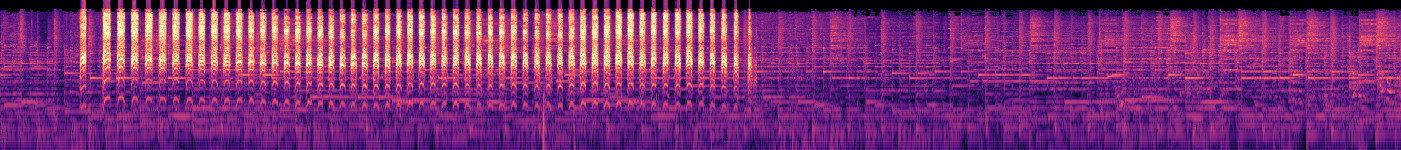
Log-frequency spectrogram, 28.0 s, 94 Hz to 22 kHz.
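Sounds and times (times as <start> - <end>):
background music: 0.0 - 28.0
duck quacking rapidly: 1.6 - 15.2.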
